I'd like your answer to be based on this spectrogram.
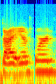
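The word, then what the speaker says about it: Die Antwoord: Di Antwoord? Is that how you say it? – Yes, ma'am.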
